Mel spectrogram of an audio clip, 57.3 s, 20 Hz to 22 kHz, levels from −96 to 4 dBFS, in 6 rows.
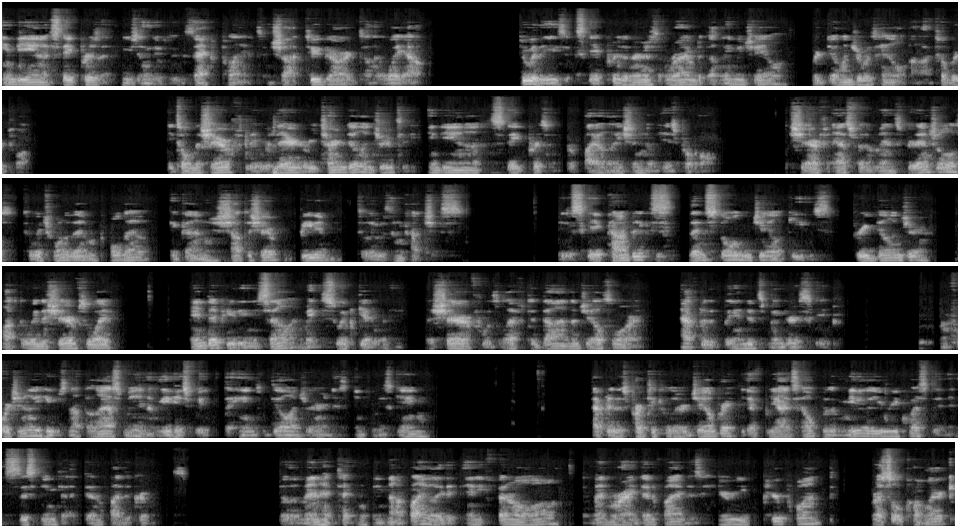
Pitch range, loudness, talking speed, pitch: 105-135 Hz, -23 LUFS, 180 wpm, 115 Hz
